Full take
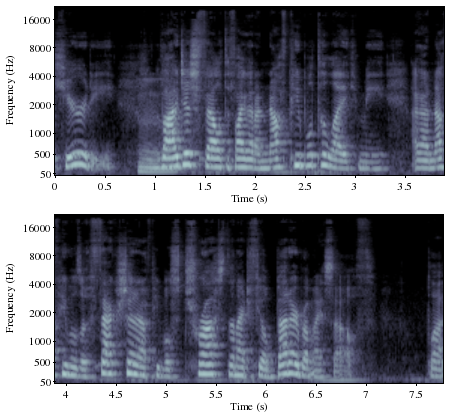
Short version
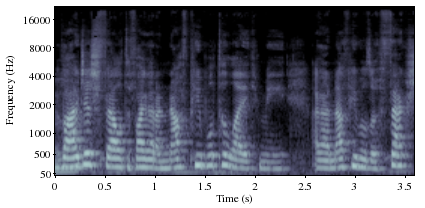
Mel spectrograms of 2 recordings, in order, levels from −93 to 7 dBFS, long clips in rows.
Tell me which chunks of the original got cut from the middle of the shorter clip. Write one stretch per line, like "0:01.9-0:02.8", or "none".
none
